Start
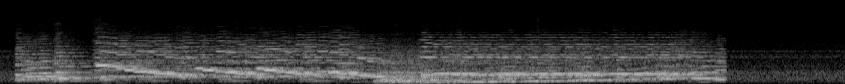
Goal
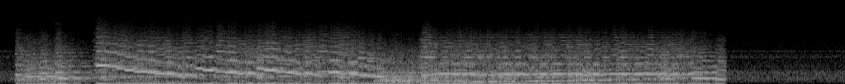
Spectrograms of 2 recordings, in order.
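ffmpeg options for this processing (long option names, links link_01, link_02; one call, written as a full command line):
ffmpeg -i in.wav -af "aeval=exprs='clip(val(0),-1,0.0168)':channel_layout=same" out.wav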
